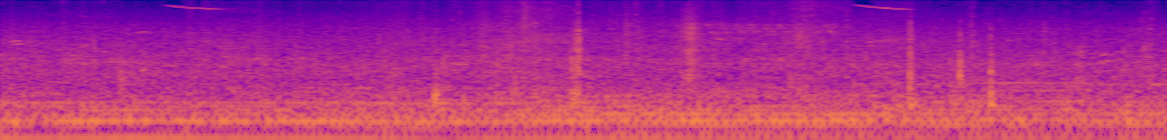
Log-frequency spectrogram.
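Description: Goats browsing leafy branches at close range, with scattered crisp snaps and clicks of leaves being torn off and chewed. A steady low hum runs underneath, and two brief high falling whistles sound, about a second in and again past six seconds.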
